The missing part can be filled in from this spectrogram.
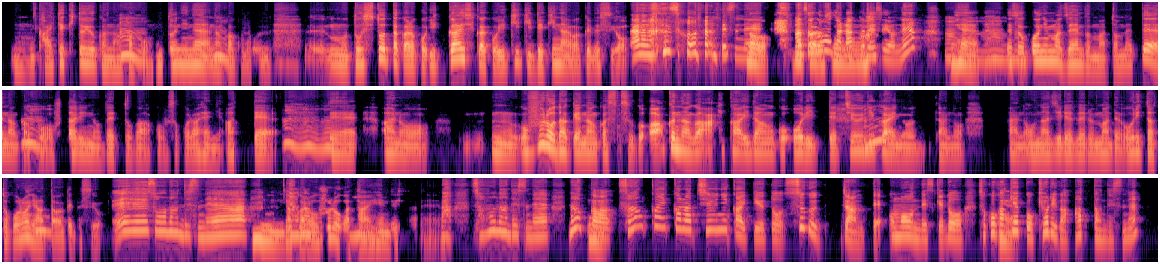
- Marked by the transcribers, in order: other background noise; laughing while speaking: "ああ、そうなんですね"; chuckle
- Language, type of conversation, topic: Japanese, podcast, 祖父母との思い出をひとつ聞かせてくれますか？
